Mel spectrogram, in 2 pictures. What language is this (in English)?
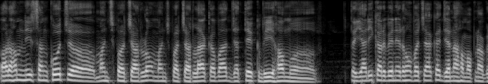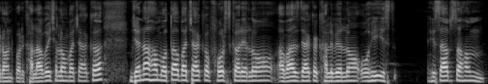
Maithili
